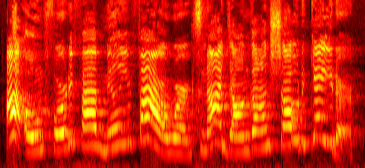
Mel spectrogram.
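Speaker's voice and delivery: loud, high hammed-up American country accent; mock American accent. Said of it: "Whereas Americans are like".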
